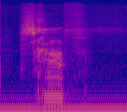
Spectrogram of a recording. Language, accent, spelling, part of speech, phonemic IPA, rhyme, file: Dutch, Netherlands, schaaf, noun / verb, /sxaːf/, -aːf, Nl-schaaf.ogg
- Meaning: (noun) plane (a tool); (verb) inflection of schaven: 1. first-person singular present indicative 2. second-person singular present indicative 3. imperative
